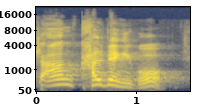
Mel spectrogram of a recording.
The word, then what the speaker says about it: 칼빈: 왜 이렇게 발음하시는줄 모르겠어요. 이게 프랑스어거든요. 프랑스 말로는 짱 칼뱅이고 영어로 얘기하면 존 칼빈이거든요.이 이 세계 만국어 즉 세계 통용어가 영어이기 때문에 그냥 좋은 칼빈이라고 하면 좋아요.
